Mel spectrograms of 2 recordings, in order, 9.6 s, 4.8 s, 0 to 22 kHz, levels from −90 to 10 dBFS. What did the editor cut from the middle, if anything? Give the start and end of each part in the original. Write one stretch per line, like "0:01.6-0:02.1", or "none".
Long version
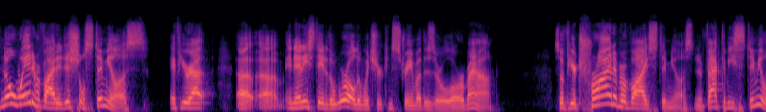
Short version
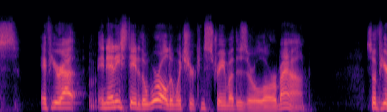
0:02.7-0:03.5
